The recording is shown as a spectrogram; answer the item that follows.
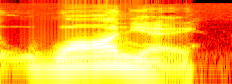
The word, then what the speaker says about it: Wanya: His name's actually pronounced Wanye, is how the first name is pronounced. – So not so tricky Wanya, one. – It looks like it'd be Wanya. It's Wanye. Yeah. Wanye Morris.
